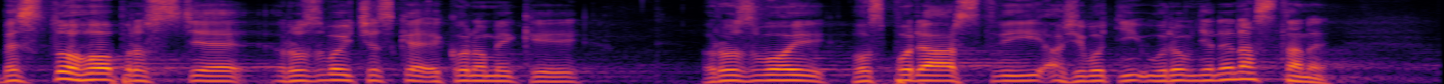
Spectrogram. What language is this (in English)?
Czech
